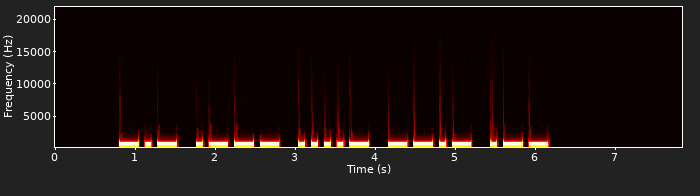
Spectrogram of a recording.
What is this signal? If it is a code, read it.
Morse code, heard as a keyed tone, about 15 wpm, 700 Hz. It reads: KJ4QW
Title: USA Call Signs - 5 Characters - Repeated 3x - 15wpm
